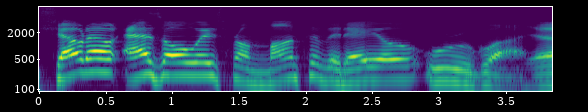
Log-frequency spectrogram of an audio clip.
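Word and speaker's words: Montevideo: Shout out as always from Mont Vido Uruguay. Yes. Am I pronouncing that correctly?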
